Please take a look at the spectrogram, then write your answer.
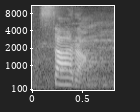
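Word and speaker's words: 사랑: from its korean script in korean the word person and love sounds very similar person is pronounced as sarah while love is sarang and both words in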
